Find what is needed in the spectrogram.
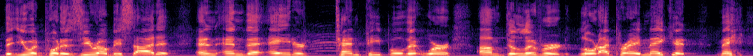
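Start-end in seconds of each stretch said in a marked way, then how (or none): none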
